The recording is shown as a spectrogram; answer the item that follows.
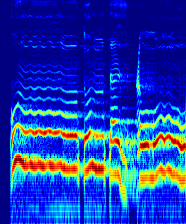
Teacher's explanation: Mim sukun bertemu ta idhar safawi, mim sukun dibaca jelas tanpa mendengung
